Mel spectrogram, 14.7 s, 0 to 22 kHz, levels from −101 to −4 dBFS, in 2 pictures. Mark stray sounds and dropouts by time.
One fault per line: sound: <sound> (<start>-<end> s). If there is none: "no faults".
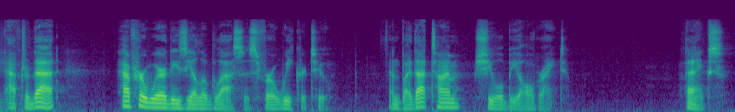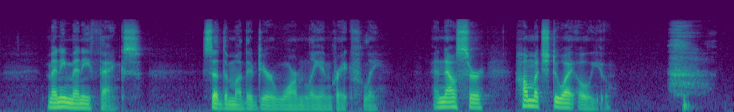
sound: sigh (14.0-14.5 s)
